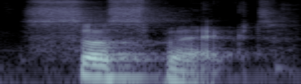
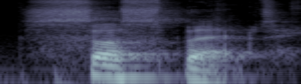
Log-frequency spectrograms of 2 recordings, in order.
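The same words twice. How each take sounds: No difference in how they are said.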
